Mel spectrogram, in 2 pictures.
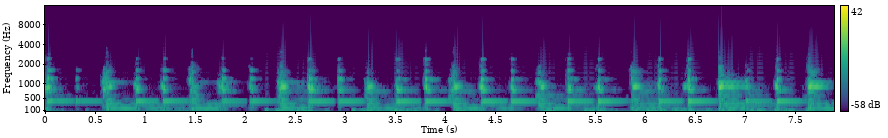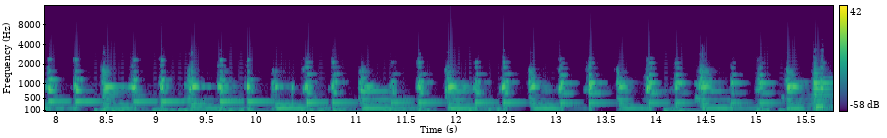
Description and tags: lacky box3
Recorded from a little 'lacky box' I made from a cardboard box and a few elastic bands.
string, riff, home-made, elastic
